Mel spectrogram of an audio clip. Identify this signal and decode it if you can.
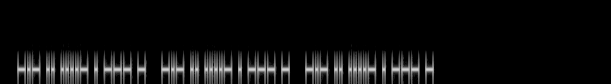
Morse code, heard as a keyed tone, about 49 wpm, 700 Hz. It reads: KI4EOT KI4EOT KI4EOT
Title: USA Call Signs Repeated 3x 50wpm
